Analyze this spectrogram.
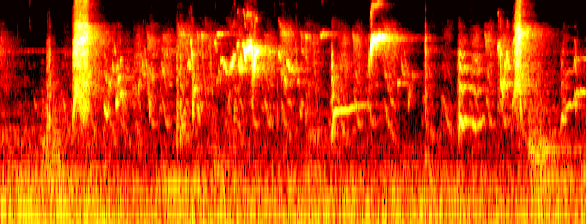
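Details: Budgerigars chattering to stimulate mating: loud raspy squawks roughly once a second, mixed with thin whistled chirps and a low, busy warble beneath.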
